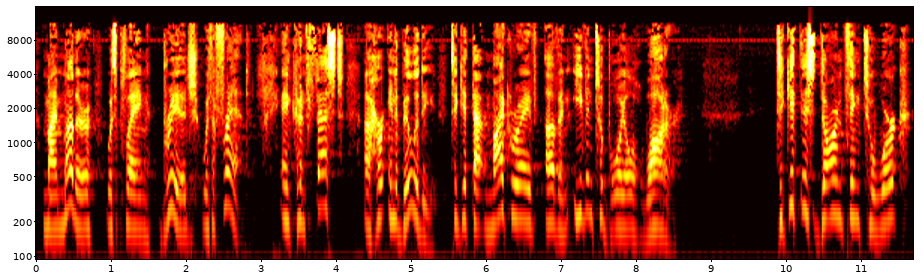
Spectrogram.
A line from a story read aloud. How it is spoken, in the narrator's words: she exclaimed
